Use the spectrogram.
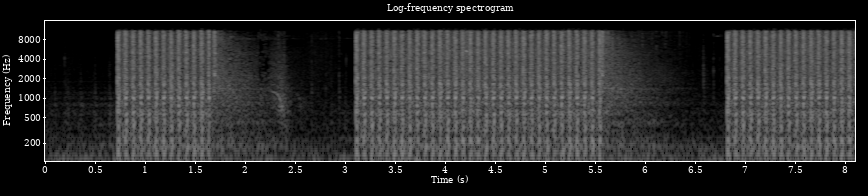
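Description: Video-game gunfire aimed at a mannequin: three long bursts of rapid automatic fire, loud and close, separated by short pauses with faint clatter and no talk.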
